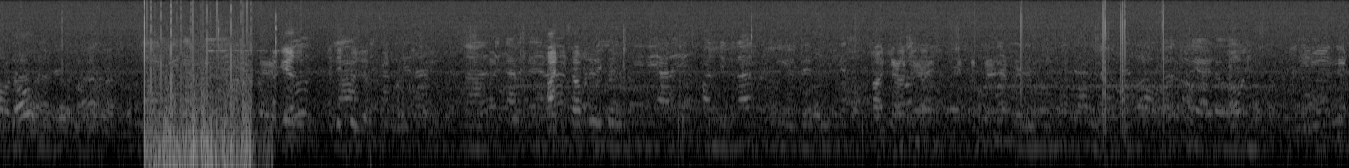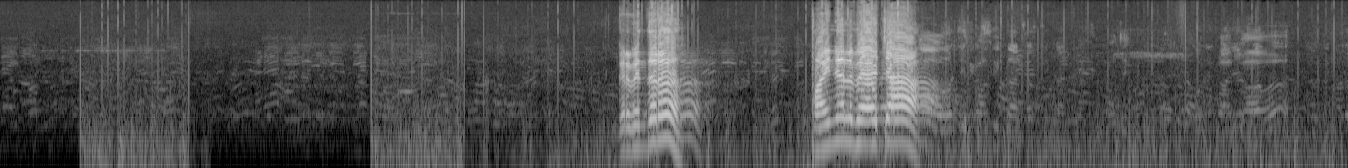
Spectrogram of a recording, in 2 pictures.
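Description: A crowd of men murmurs and talks outdoors.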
